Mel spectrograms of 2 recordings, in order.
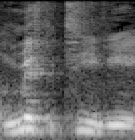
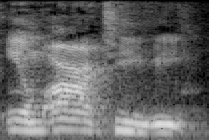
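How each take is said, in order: First: MR is read as the word mister. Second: MR is read as two separate letters. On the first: The speaker calls it wrong. "I thought it was Mister T V" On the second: The speaker calls it right. "But it's M R T V"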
